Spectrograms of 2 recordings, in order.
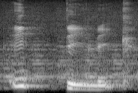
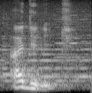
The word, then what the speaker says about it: idyllic: 今天给大家分享的趣味单词是 idyllic，还有另外一种读法读成。 idyllic，咱就这次就用它的这个第二个读法 idyllic 来记这个单词。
